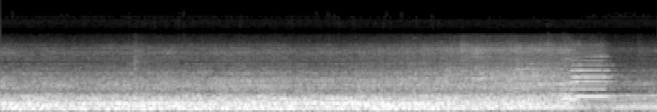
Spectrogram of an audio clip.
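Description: City street traffic noise with car horns, heard from a film soundtrack played over room speakers. A single horn blast of about half a second stands out near the end.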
